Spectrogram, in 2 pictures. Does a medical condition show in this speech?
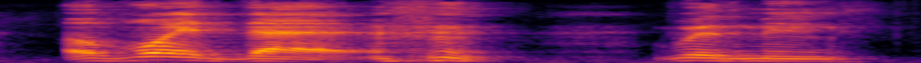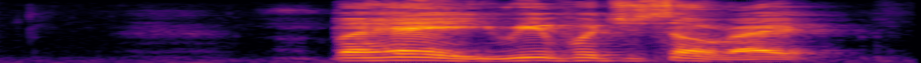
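Yes: brain injury; relearned talking.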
